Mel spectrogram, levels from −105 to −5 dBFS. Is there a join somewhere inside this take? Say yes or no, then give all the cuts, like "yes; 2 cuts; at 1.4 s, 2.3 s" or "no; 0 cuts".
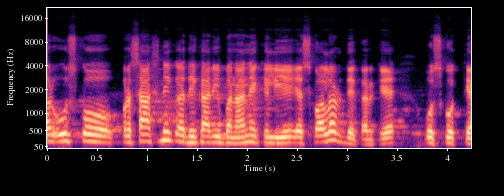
no; 0 cuts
